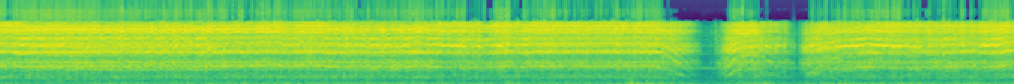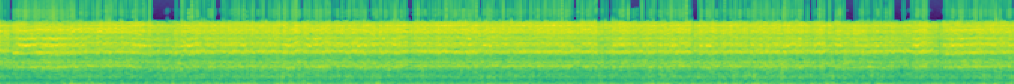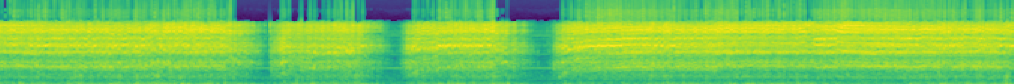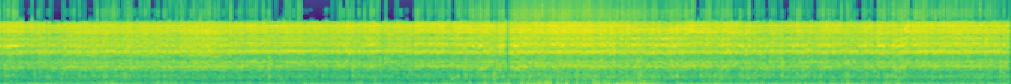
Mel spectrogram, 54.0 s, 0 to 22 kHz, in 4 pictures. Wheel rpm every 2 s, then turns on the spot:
220, 220, 220, 220, 130, 130, 220, 220, 230, 230, 240, 240, 230, 230, 200, 120, 120, 130, 220, 220, 210, 210, 230, 230, 220, 230, 230.
none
